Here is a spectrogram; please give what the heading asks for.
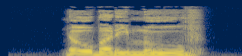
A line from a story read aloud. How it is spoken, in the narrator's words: Vessel bellowed more authoritatively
